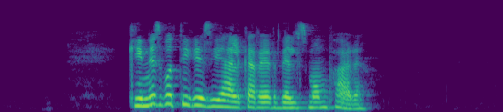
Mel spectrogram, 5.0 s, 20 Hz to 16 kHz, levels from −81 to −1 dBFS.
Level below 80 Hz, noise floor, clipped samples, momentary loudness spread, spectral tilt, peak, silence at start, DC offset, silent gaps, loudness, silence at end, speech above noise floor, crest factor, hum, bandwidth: -62 dBFS; -78 dBFS; under 0.1%; 7 LU; -5.5 dB/octave; -2 dBFS; 1.3 s; under 0.1%; none; -19 LUFS; 1.35 s; 60 dB; 18 dB; none; 8 kHz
